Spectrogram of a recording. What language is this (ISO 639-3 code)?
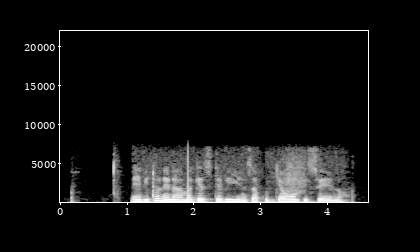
lug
